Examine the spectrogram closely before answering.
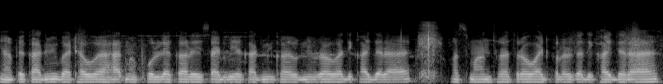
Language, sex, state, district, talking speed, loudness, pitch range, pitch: Hindi, male, Punjab, Pathankot, 290 wpm, -22 LUFS, 115-120 Hz, 120 Hz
